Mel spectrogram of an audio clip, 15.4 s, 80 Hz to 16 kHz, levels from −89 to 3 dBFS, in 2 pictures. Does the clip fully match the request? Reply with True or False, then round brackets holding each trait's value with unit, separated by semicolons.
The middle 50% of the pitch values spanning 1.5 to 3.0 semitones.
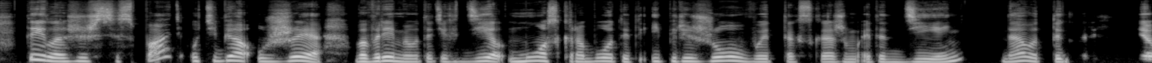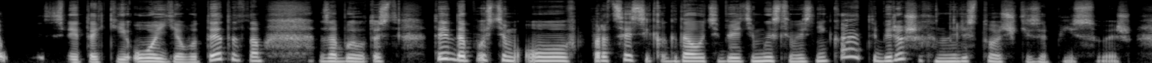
False (4.0 semitones)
